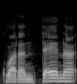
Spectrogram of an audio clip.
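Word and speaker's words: quarantena: it, but then again, I would say quarant quarantina. That's how you say it in modern Italian. So, instead of an I, I would put an E and then an A at the end.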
